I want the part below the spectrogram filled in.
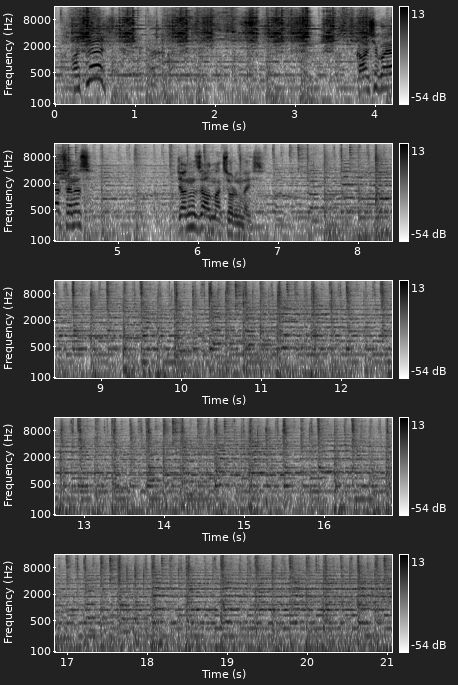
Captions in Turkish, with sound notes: Alpler! (Kılıç çekme sesleri) Karşı koyarsanız canınızı almak zorundayız. (Müzik - Gerilim)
